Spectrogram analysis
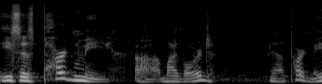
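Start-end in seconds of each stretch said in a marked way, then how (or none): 0.3-2.1 softly, meekly polite; a humble hushed pardon me. Retold or imitated. Gideon meekly answering the angel, hushed and polite. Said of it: "he's very polite". 2.9-3.2 meek and polite. Retold or imitated. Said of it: "he's very polite".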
